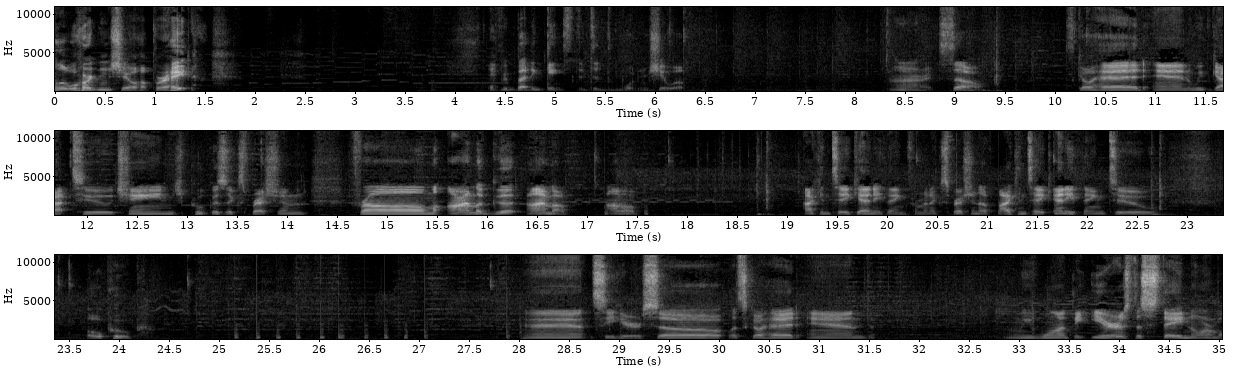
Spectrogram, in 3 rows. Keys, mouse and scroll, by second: 6.5 right click, 9.5 ctrl+Tab, 10.8 right click, 12.1 right click, 14.0 click, 17.2-18.2 drag, 19.1 a, 20.7-22.0 drag, 23.0 i, 25.2-28.0 drag, 32.9 c.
